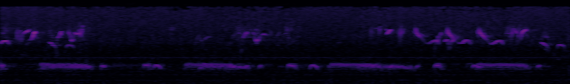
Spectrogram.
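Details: On a cloudy, cool early morning at sunrise on an African safari, many small sunbirds give thin, very high twittering calls in quick scattered bursts. A steady, lower humming tone runs beneath, with faint background noise.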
